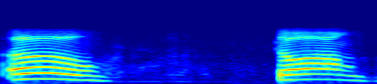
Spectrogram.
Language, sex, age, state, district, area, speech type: Bodo, female, 60+, Assam, Chirang, rural, conversation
